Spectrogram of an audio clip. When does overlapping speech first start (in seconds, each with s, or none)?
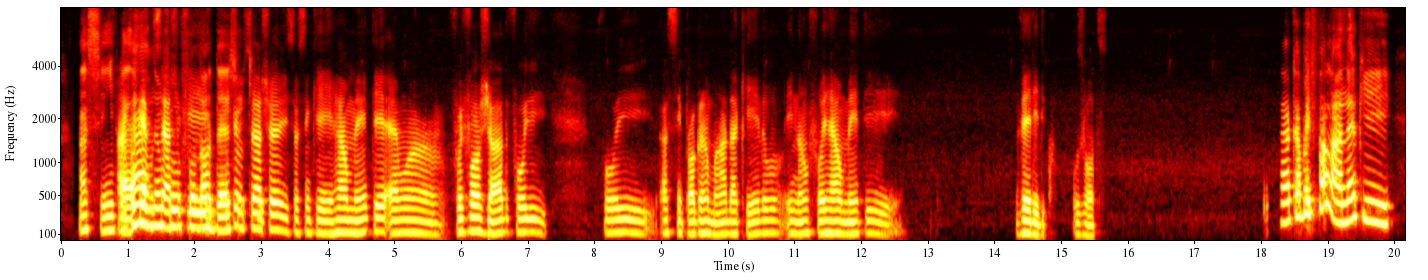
0.9 s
